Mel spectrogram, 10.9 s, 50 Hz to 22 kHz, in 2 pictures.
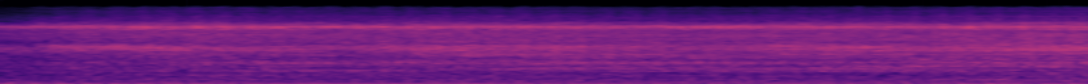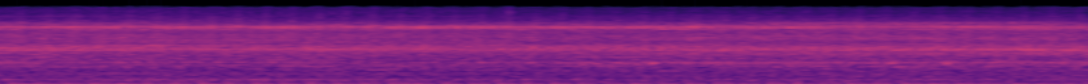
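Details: Nissan NP200 running with a loud, constant high-pitched whine and hiss over the idle, persisting after one pulley in the belt system was replaced; the source is unknown.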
